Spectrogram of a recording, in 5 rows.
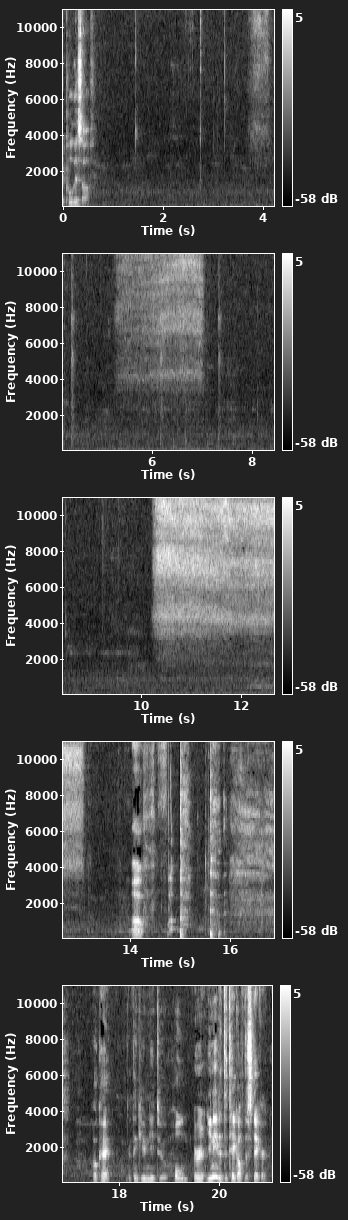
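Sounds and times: vape pen draw hiss: 0:03.7 - 0:04.3, 0:05.2 - 0:07.2, 0:10.2 - 0:13.2.

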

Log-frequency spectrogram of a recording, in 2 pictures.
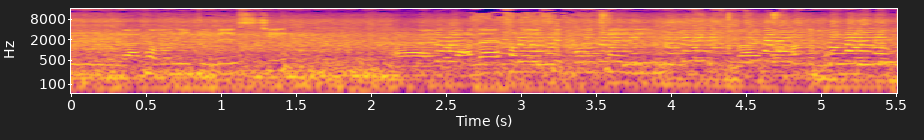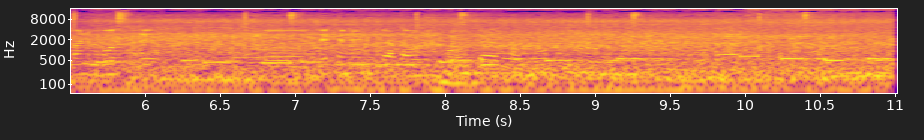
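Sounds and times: passing motor vehicles: 0:00.0 - 0:11.0
people's voices: 0:02.2 - 0:10.8.

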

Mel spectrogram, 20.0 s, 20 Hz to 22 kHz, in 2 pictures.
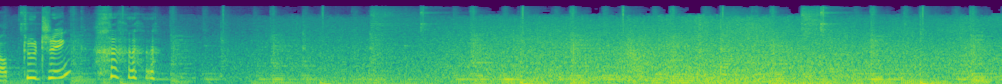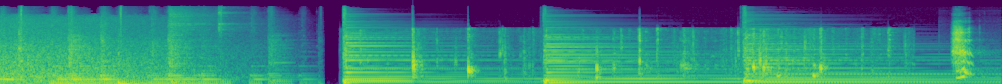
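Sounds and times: background music: 0:00.0 - 0:20.0
ocean surf rushing: 0:01.0 - 0:12.7.

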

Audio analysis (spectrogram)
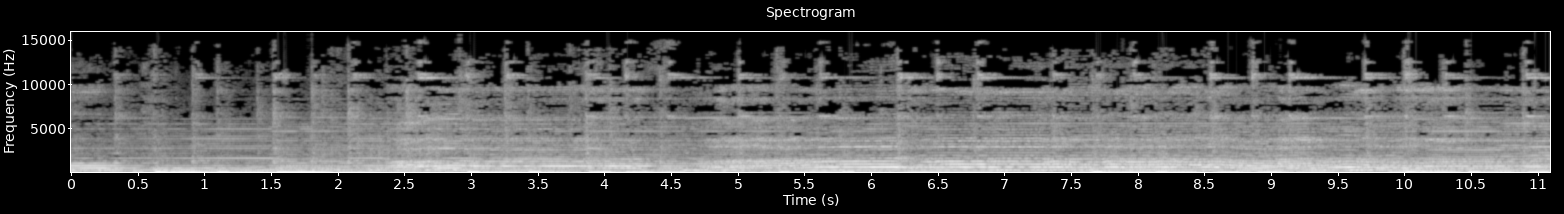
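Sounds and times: harmonium: 0:00.0 - 0:11.0
tabla strokes: 0:00.0 - 0:11.0
man singing long gliding notes: 0:01.9 - 0:11.0.

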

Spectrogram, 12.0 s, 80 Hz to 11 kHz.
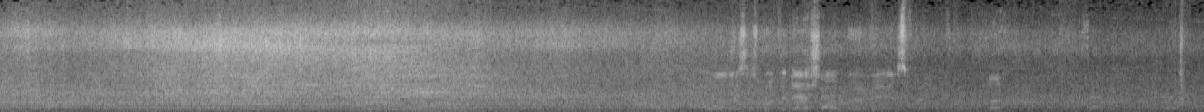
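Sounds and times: passing car tyre noise: 0:00.0 - 0:10.9.

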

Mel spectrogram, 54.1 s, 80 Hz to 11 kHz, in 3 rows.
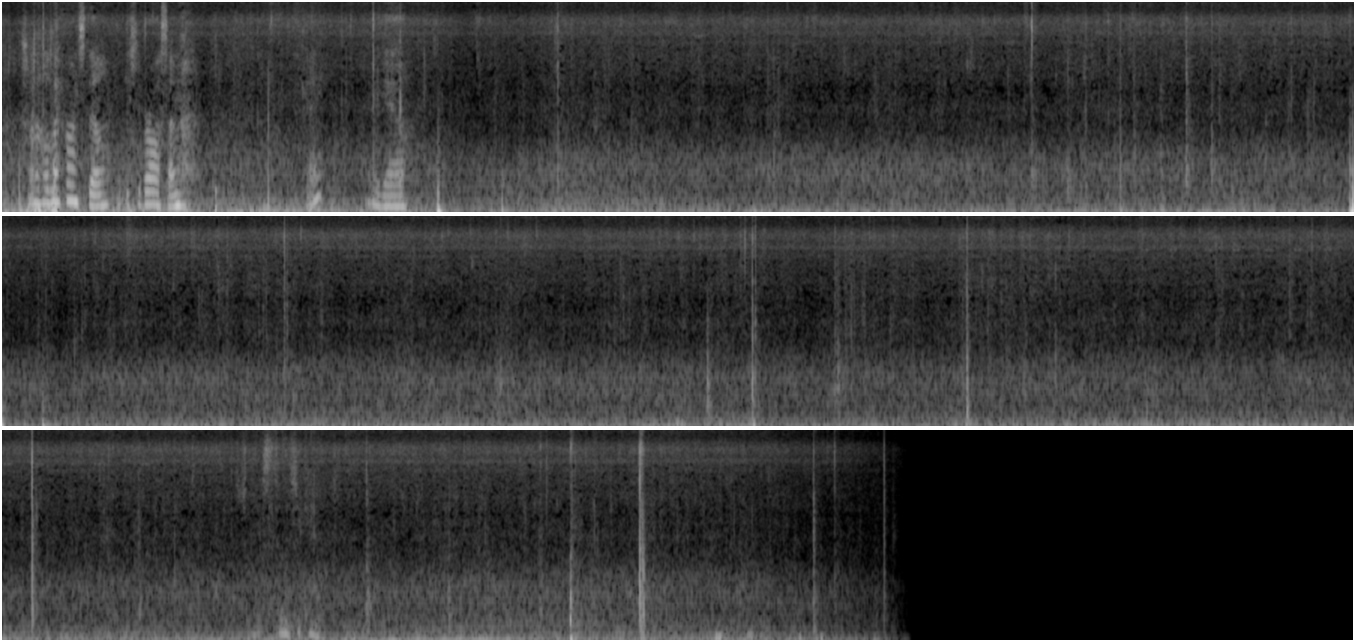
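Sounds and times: faint steady hiss: 0:00.0 - 0:48.1.

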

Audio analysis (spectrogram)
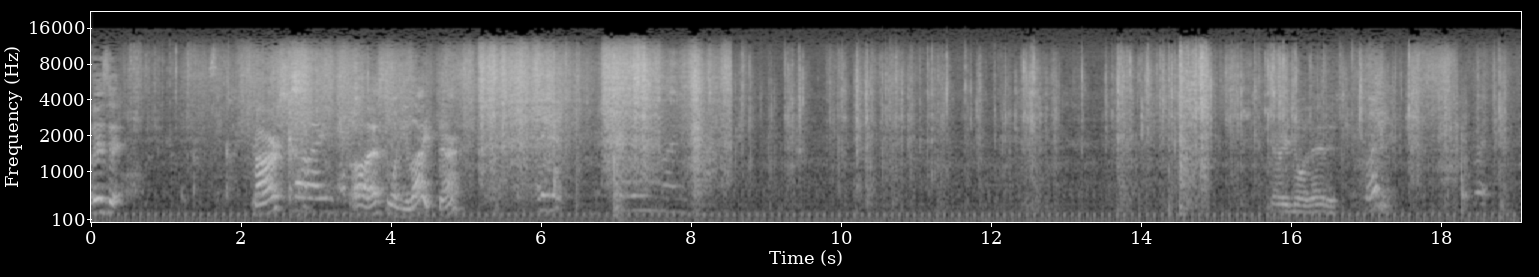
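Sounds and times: steady low hum: 0:00.0 - 0:19.0
wrapping paper rustling: 0:00.4 - 0:19.0.

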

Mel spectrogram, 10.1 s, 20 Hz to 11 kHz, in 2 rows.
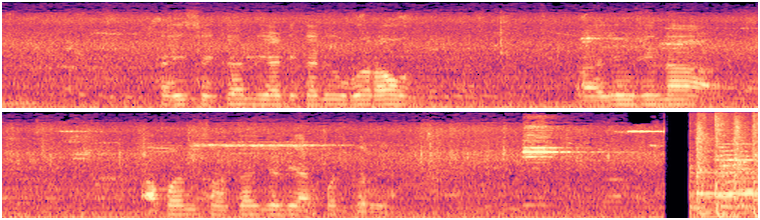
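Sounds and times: street traffic: 0:00.0 - 0:10.0
intro music with steady beat: 0:09.6 - 0:10.0.

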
